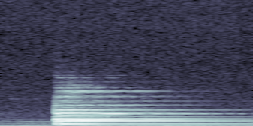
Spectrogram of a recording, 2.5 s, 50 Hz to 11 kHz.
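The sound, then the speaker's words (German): A single gong stroke rings out as a radio time signal marking the hour, struck once with a sharp onset and then a bright, sustained metallic tone that slowly decays with no other sound. “Die genaue Zeit? Mit dem Gongschlag ist es 17 Uhr.”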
